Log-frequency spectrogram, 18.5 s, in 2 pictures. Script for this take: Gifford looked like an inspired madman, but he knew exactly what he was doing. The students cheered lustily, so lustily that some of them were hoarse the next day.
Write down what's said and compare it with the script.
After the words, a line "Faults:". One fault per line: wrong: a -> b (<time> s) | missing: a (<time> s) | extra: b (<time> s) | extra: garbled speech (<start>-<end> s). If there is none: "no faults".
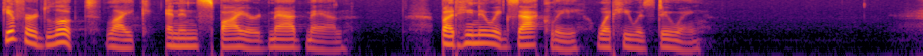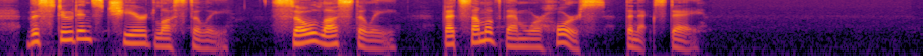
Gifford looked like an inspired madman, but he knew exactly what he was doing. The students cheered lustily, so lustily that some of them were hoarse the next day.
Faults:
no faults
